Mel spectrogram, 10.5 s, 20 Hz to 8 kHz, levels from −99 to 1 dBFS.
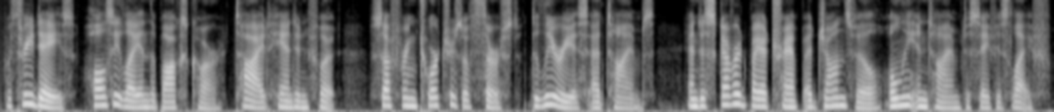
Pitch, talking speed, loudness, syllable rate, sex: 175 Hz, 195 wpm, -20 LUFS, 5.1 syllables/s, female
